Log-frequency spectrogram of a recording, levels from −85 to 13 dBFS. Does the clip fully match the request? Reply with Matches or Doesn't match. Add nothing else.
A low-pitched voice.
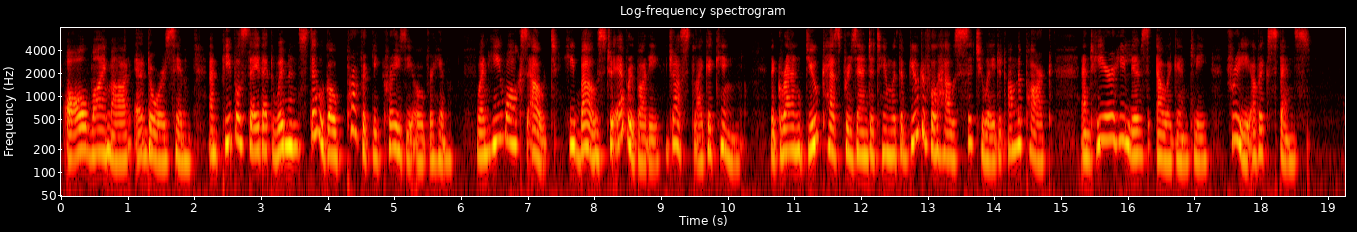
Doesn't match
